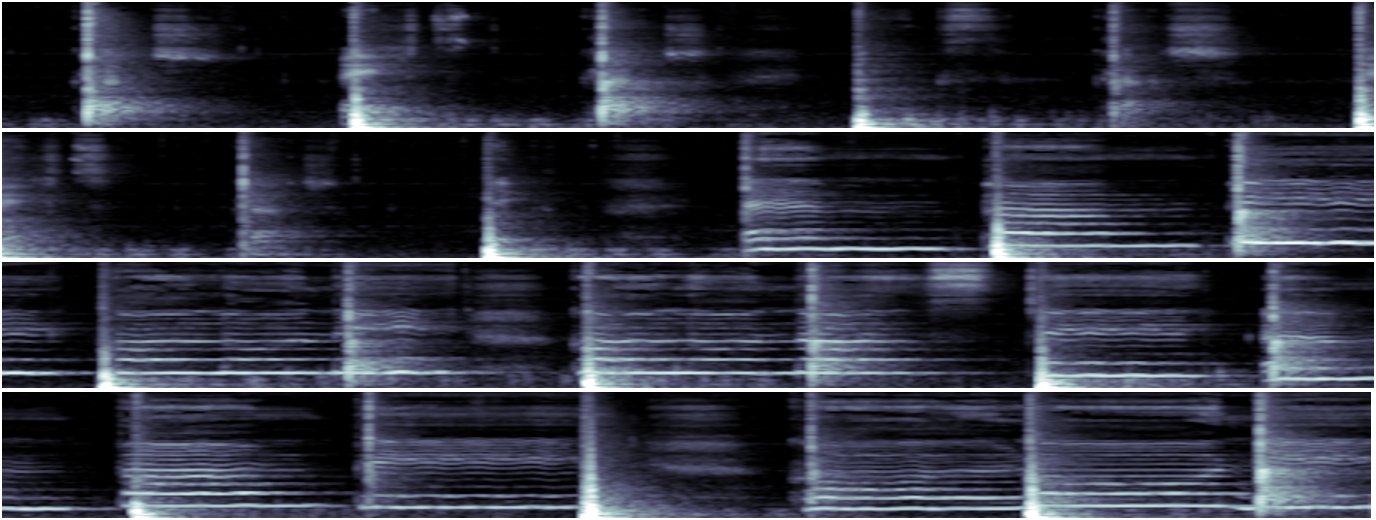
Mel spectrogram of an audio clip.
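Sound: rhythmic hand clapping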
